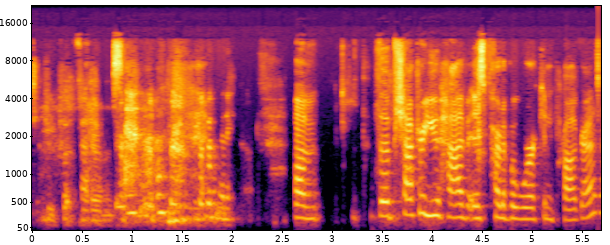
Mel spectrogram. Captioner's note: laugh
